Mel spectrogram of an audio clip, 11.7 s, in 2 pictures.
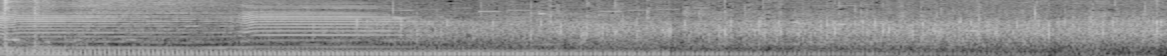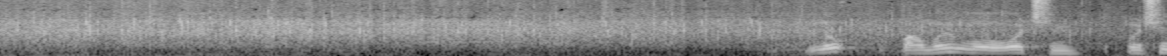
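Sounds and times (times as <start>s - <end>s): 
held musical chord: 0.1s - 6.9s
applause: 1.2s - 11.6s
speech: 9.9s - 11.6s.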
